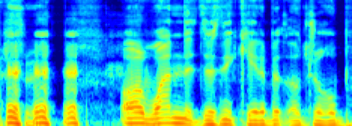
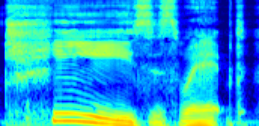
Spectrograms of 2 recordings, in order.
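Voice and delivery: dragged-out, very slow; slow mock exclamation; much slower than usual. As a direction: stretch it out slowly. Mock mechanic's reaction.

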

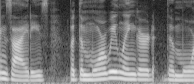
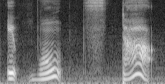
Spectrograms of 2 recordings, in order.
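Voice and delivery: very slow, stretched-out frightened voice; 3 semitones higher, much slower than usual. Acted. Daniel with the haunted speaker, frightened beyond belief. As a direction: draw each word out in dread. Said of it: "Daniel looked frightened beyond belief".

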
